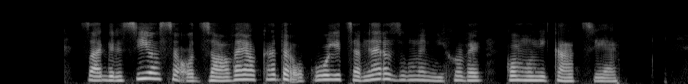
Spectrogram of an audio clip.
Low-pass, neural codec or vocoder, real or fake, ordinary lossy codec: 7.2 kHz; codec, 16 kHz, 2 kbps, FreqCodec, smaller model; fake; none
